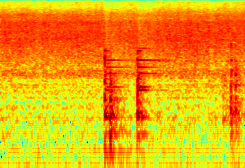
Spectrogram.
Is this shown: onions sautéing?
yes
